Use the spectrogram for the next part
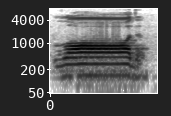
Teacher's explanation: ज़ुबान की करवट या किनारा जब ऊपर के आखिर के 5 दांतों के मसूड़ों में यानी 5 दांतों के मसूड़ों में लगे तो वौद अदा होता है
